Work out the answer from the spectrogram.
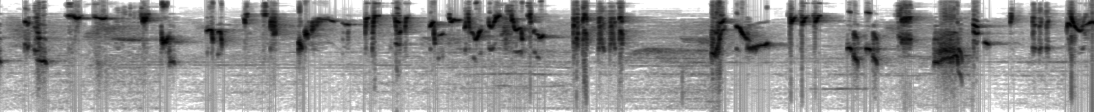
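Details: Orange-headed thrush song for therapy with a bird that will not sing: eleven seconds of rich, varied whistling, quick slurred phrases and sharp notes in a steady, rapid flow.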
